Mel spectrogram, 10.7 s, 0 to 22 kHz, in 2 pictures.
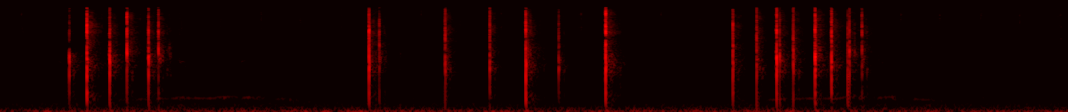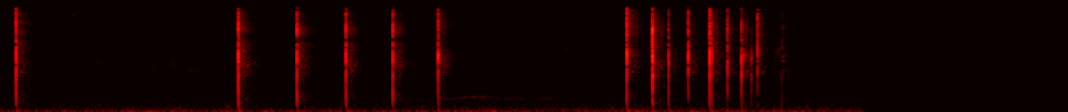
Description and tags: Tapping on hard plastic: Various tapping on a hard plastic circle, fingernail on plastic. slight impact subtle. Recorded with Zoom H4n recorder on an afternoon in Centurion South Africa, and was recorded as part of a Sound Design project for College. A disk of made from a hard plastic was used.
button, hard-plastic, owi, plastic, tap, tapping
